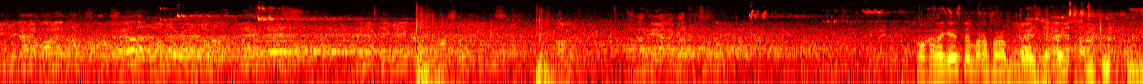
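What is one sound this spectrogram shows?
Men talk and call out in a large echoing gym.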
